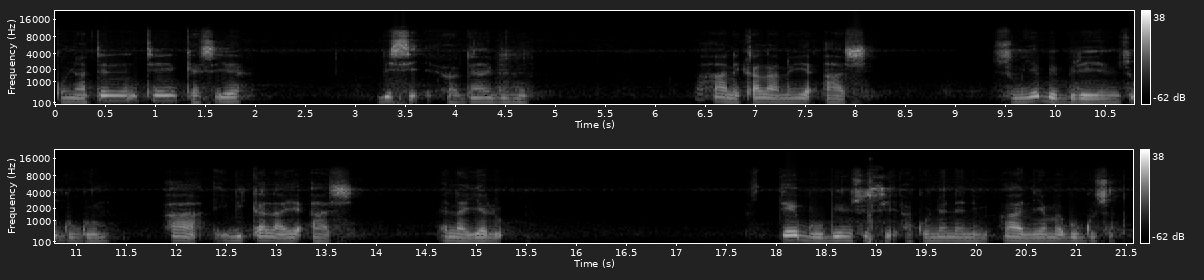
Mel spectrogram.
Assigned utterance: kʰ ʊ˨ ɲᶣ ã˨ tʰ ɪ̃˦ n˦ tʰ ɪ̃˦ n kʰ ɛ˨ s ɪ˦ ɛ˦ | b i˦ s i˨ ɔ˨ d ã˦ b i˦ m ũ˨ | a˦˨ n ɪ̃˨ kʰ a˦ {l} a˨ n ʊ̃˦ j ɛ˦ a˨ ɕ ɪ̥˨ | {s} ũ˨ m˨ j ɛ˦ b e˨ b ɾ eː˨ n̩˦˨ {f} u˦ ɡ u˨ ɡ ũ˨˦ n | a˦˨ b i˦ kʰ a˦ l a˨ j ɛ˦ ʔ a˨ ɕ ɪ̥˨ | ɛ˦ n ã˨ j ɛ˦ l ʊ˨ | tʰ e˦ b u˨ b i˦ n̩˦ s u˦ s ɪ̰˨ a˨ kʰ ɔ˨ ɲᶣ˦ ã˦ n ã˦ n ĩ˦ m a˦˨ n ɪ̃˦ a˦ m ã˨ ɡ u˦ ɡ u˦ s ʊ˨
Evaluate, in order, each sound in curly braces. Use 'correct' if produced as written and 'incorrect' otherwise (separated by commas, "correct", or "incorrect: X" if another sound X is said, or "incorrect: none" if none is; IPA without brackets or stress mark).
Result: correct, correct, incorrect: s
